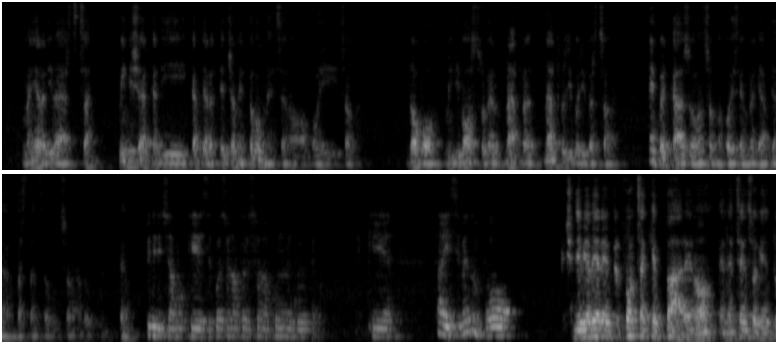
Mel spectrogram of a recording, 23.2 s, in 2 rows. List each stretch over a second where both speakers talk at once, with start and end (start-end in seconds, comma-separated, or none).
none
